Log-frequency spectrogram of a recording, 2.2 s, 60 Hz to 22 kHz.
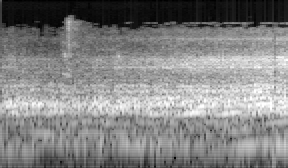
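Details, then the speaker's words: Newly installed Schaublin 102-80 lathe, first start: steady, even motor hum with no knocks or rubbing, run at 450 rpm and then 1800 rpm; smooth and not loud. "nice [Applause] she's actually not that loud back down to 450 lovely lovely good stuff so i'm really pleased about that"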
